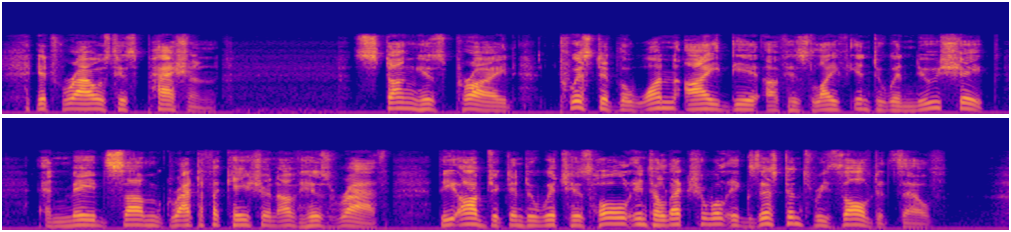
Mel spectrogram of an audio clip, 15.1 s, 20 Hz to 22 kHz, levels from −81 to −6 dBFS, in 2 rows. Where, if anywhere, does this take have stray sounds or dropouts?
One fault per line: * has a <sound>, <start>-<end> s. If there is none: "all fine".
all fine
